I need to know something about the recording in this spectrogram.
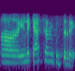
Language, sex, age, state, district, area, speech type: Tamil, female, 18-30, Tamil Nadu, Pudukkottai, rural, conversation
